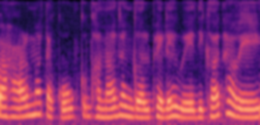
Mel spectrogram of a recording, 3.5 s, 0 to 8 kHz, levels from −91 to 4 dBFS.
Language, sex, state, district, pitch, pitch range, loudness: Chhattisgarhi, female, Chhattisgarh, Raigarh, 210 Hz, 195-225 Hz, -16 LUFS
